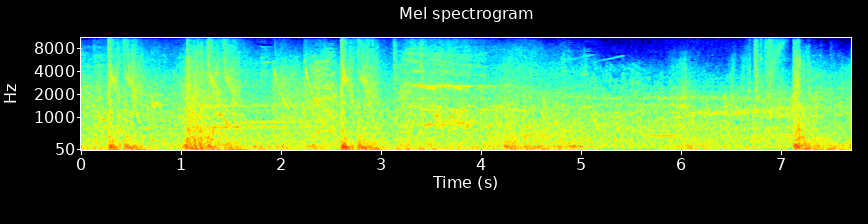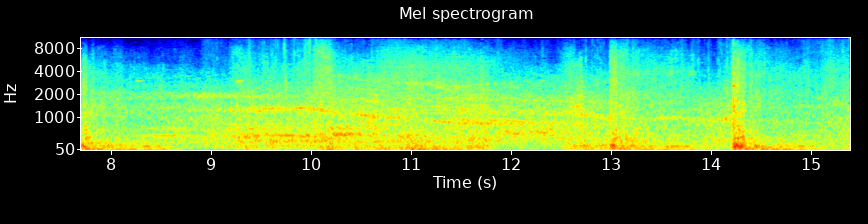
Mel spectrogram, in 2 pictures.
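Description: Laser guns fire in sharp, loud bursts.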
